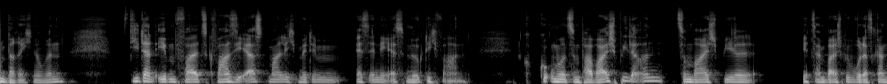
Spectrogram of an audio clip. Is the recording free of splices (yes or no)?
yes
